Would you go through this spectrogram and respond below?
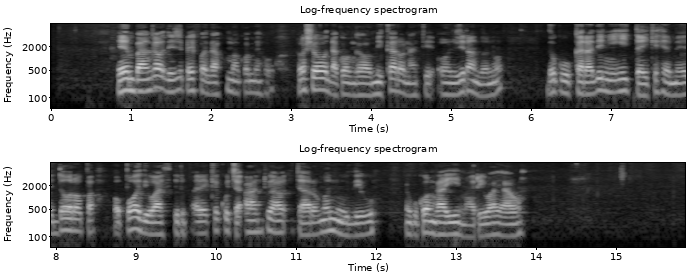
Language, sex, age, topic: Oshiwambo, male, 18-24, finance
